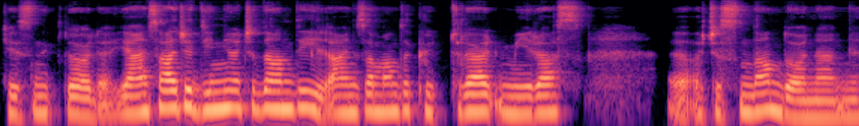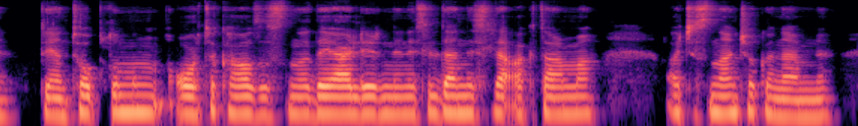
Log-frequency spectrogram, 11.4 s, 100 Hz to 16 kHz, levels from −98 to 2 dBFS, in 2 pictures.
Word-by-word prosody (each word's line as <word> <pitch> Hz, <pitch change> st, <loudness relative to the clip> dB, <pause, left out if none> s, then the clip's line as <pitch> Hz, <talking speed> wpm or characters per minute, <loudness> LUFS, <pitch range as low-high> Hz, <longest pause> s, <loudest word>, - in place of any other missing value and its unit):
Kesinlikle 170 Hz, 0 st, -3 dB
öyle. 155 Hz, -2 st, +1 dB
Yani, 175 Hz, +1 st, +2 dB
sadece 210 Hz, +1 st, +4 dB
dini 200 Hz, +2 st, +4 dB
açıdan 205 Hz, -1 st, +2 dB
değil 190 Hz, -6 st, +1 dB
aynı 175 Hz, 0 st, +1 dB
zamanda 180 Hz, +1 st, 0 dB
kültürel 180 Hz, +1 st, +1 dB
miras, 175 Hz, +1 st, 0 dB, 0.6 s
eee, -, -, -7 dB
açısından 185 Hz, +1 st, 0 dB
da 160 Hz, -, +3 dB
önemli. 140 Hz, +1 st, -3 dB, 0.2 s
Yani, 155 Hz, -3 st, -1 dB
toplumun 175 Hz, 0 st, -1 dB
ortak 170 Hz, +2 st, 0 dB
hafızasını, 165 Hz, 0 st, -2 dB
değerlerini 165 Hz, 0 st, +3 dB
nesilden 170 Hz, +2 st, 0 dB
nesile 170 Hz, +1 st, -1 dB
aktarma 165 Hz, +1 st, -3 dB, 0.4 s
açısından 170 Hz, 0 st, -2 dB
çok 175 Hz, 0 st, -5 dB
önemli. 150 Hz, -1 st, -2 dB
170 Hz, 135 wpm, -22 LUFS, 165-180 Hz, 0.6 s, sadece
